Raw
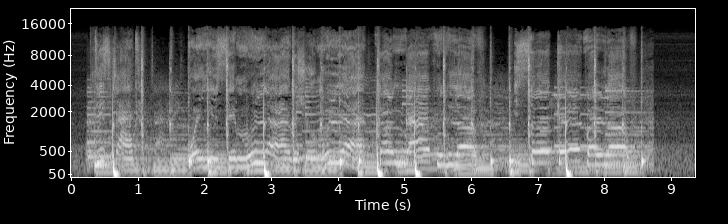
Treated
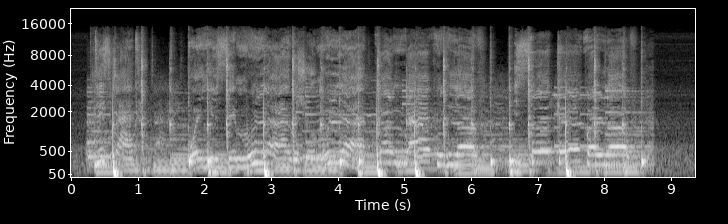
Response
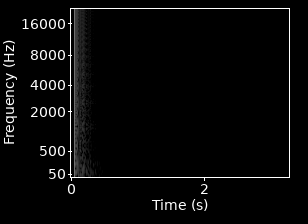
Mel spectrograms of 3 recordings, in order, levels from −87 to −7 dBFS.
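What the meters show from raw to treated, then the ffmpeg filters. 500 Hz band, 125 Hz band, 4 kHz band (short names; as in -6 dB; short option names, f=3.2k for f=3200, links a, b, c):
-0.5 dB, +0.5 dB, -0.5 dB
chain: -filter_complex "[1:a]atrim=start_sample=2205,atrim=end_sample=3528[a];[0:a][a]afir=irnorm=-1:irlink=0,volume=2.5dB"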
